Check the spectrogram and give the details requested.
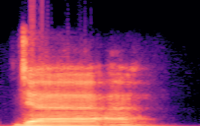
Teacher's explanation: mad wajib muttasil panjang empat atau lima harakat. Madtemu hamzah dalam satu kata.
